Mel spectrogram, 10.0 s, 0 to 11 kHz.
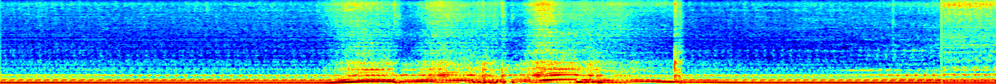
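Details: Big-turbo BMW E46 on a new tune, warm, open downpipe with no exhaust; engine blips up and settles back to steady idle, with extra rasp on the rev from a wastegate held on but not tightened.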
